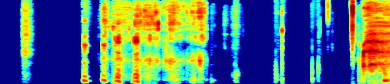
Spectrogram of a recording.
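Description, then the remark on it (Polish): A man drinks water: a run of wet gulping and swallowing sounds, then a few isolated soft clicks, ending with a louder, noisier gulp. No one speaks. “Ja wam powiem, że on naprawdę teraz pił, żeby sobie nikt niczego głupiego nie pomyślał.”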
